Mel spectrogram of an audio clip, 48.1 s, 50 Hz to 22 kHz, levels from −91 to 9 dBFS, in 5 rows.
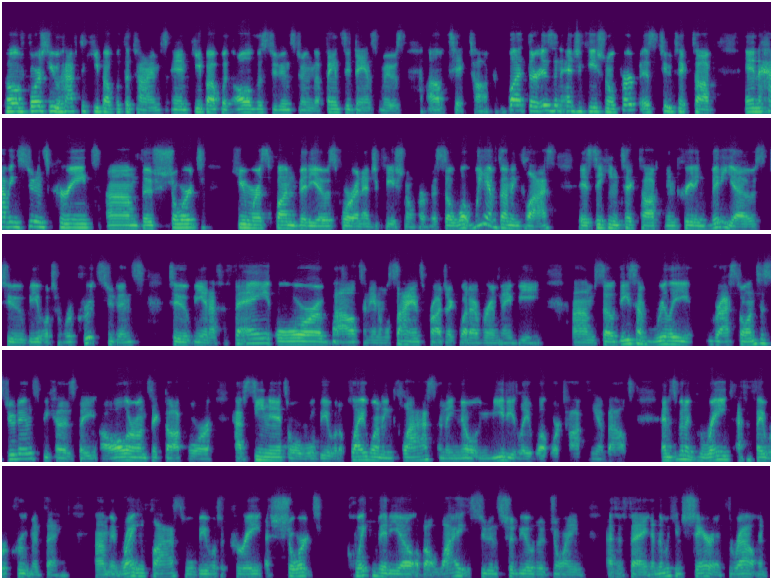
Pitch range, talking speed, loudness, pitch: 100-135 Hz, 190 wpm, -24 LUFS, 115 Hz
